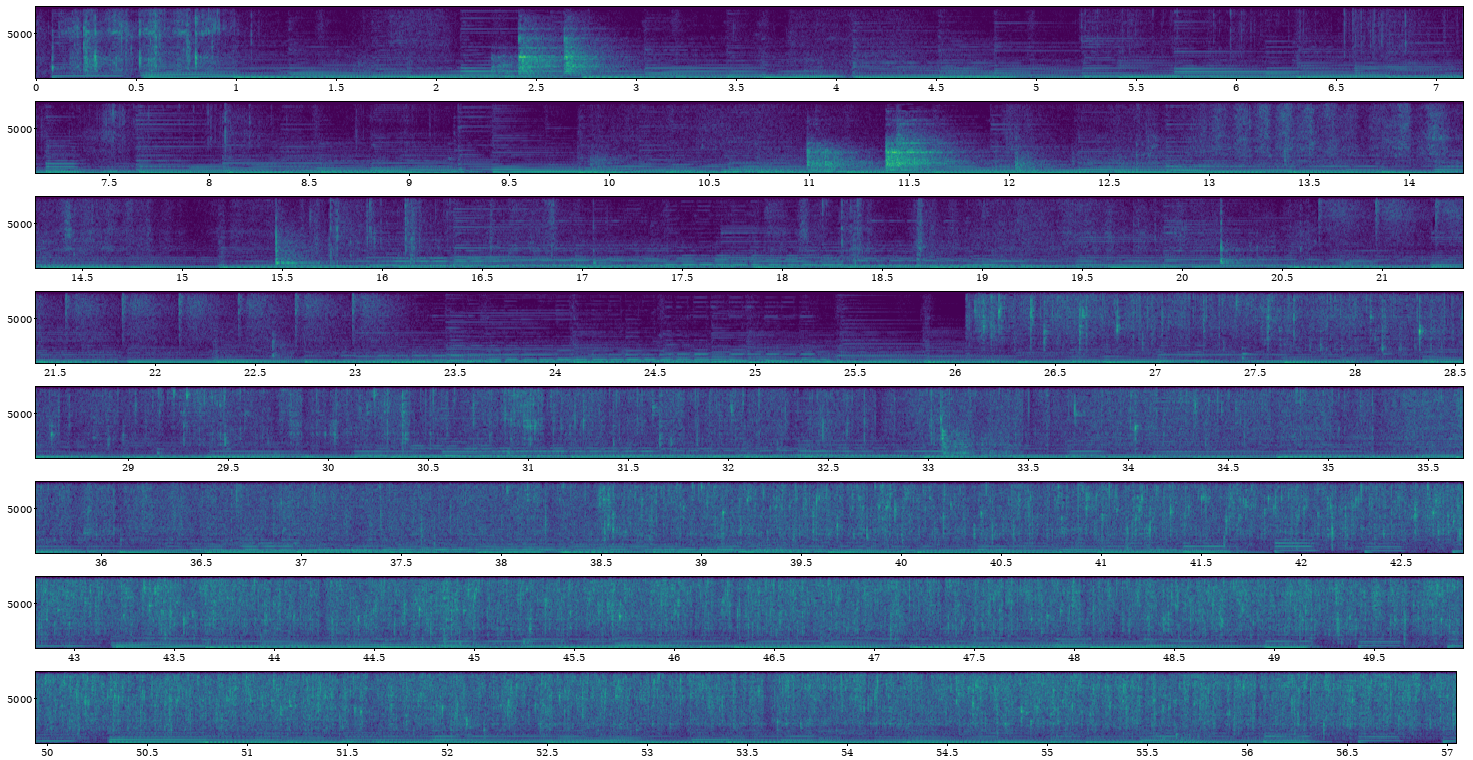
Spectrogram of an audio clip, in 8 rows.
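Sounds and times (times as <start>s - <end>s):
fish sizzling in hot oil: 5.4s - 8.6s, 15.3s - 16.9s, 26.1s - 57.0s.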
